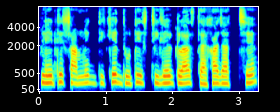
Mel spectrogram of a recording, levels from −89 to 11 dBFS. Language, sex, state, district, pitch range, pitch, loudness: Bengali, female, West Bengal, Jhargram, 195-215 Hz, 205 Hz, -17 LUFS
